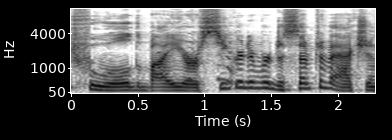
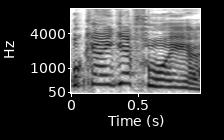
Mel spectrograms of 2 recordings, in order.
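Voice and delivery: very high, squeaky put-on bartender voice; 11 semitones higher than usual. Voicing a bartender cleaning a glass in a game scene, squeaky bartender voice. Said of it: "Squeaky voices all around".

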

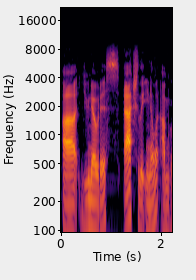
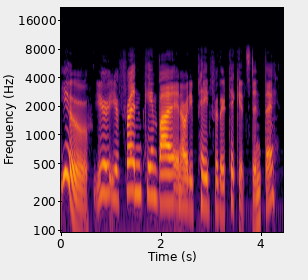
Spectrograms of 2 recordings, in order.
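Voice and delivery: put-on very high, swooping elderly goblin voice; 12 semitones higher than usual. Voicing an elderly goblin ticket seller greeting the fairgoers: elderly goblin voice. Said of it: "and says".

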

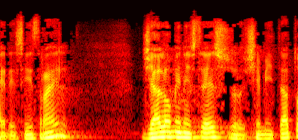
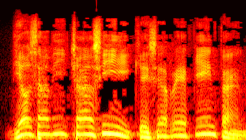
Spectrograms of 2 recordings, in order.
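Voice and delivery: shrill, squeaky, very high prophet voice; 11 semitones higher than usual. Mocking how films voice a prophet: squeaky voice. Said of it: "le ponen una voz chillona".

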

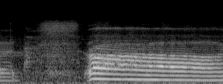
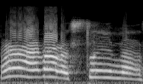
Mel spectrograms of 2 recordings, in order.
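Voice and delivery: loud, high-pitched, bored and jaded tone; 7 semitones higher, 5 dB louder than usual. Retelling what viewers say about replays: imitating viewers complaining. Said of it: "then people are like".

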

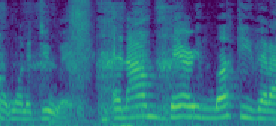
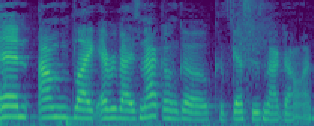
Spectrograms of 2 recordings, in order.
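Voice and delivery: usual speaking voice

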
